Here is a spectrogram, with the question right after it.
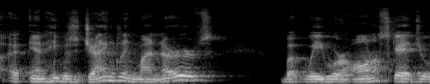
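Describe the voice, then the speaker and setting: Lively intonation marks a man speaking at a medium pitch with a Southern accent, with audible room echo. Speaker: actor and stand-up comedian. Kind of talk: interview. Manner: halting.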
